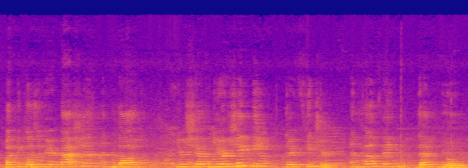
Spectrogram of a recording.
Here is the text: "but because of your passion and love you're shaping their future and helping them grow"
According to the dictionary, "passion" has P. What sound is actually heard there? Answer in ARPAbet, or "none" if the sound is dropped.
P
